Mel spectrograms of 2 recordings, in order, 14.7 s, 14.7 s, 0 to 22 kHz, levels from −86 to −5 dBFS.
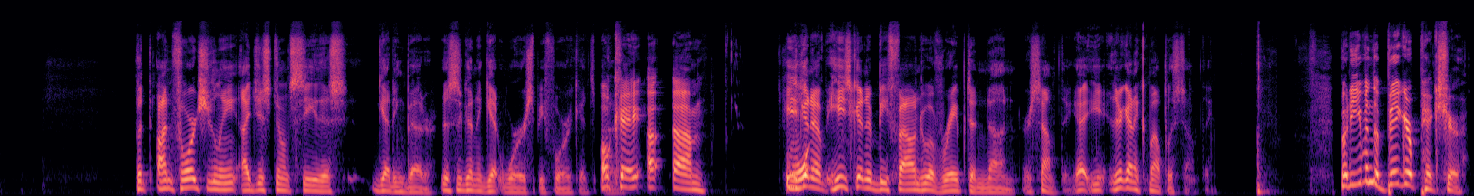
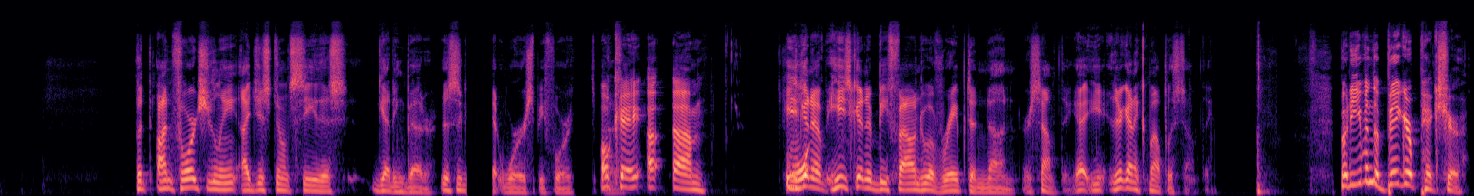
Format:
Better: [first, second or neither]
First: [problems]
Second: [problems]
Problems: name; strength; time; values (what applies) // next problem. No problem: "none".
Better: first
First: none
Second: audio cutting out; at 4.5 s and at 5.5 s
